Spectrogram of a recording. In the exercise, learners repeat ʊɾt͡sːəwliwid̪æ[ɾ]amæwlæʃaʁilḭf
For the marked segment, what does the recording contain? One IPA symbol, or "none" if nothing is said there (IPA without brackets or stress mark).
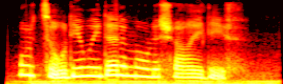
ɾ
